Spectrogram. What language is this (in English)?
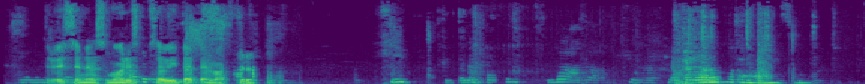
Romanian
